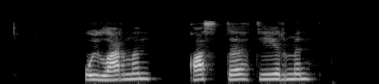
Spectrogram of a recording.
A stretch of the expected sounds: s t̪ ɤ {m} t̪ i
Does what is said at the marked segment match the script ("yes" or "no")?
no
